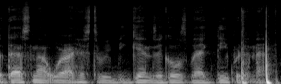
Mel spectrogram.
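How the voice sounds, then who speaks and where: A soft-spoken voice in a monotone, flat intonation, with noticeable background noise. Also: man. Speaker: religious teacher. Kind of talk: religious lesson. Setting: semi-public place. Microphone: too quiet.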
